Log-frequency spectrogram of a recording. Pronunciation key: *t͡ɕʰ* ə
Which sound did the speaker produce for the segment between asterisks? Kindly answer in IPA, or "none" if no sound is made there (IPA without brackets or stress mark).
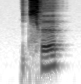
t͡ɕʰ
